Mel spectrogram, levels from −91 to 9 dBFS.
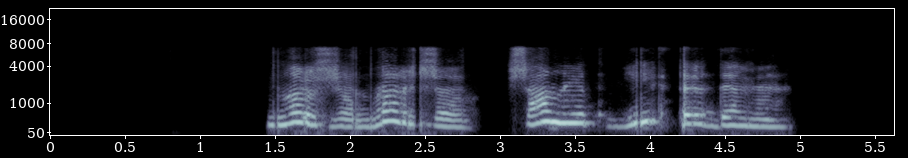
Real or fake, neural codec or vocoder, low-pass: fake; codec, 16 kHz, 2 kbps, FreqCodec, smaller model; 7.2 kHz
